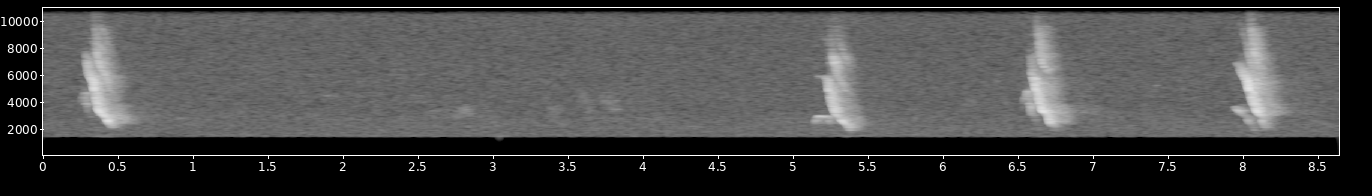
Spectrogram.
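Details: Alpine chough giving four short, high, downward-sweeping whistled calls, one near the start and three spaced about one to one and a half seconds apart towards the end, with quiet pauses between.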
